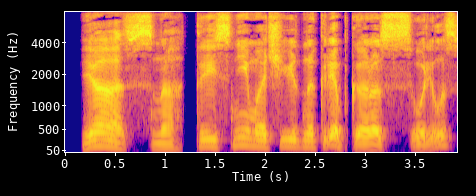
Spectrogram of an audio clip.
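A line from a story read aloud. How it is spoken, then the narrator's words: Sighing. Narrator (Russian): вздохнул я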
